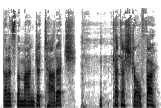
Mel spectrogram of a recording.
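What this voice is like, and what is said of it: Weak put-on accent. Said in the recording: “I didn't say I was good at the accent. I just said had to do it.”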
